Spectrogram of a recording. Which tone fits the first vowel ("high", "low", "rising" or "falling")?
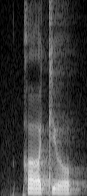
low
